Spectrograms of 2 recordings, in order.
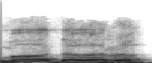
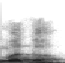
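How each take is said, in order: First: "mother" as MUH-duh-RUH, final r sounded; mother drawn into three syllables with an added "ruh"; final r pronounced. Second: "mother" as MUH-duh, no r at the end; two-syllable mother with a silent final r; final r dropped. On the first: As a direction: spell out the r at the end of mother. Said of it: "I am not saying mother". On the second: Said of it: "I am dropping the final r". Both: Shown as a demonstration.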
